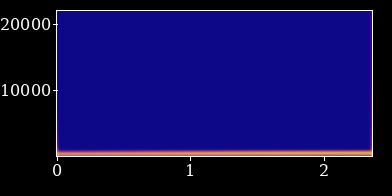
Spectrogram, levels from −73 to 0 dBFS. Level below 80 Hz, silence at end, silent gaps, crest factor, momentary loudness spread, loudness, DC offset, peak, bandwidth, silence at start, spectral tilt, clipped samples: under -90 dBFS; 0 s; none; 4 dB; 0 LU; -6 LUFS; under 0.1%; -2 dBFS; 0.6 kHz; 0 s; -13 dB/octave; under 0.1%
